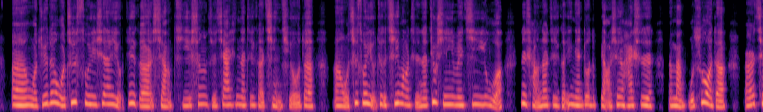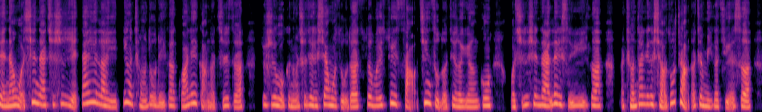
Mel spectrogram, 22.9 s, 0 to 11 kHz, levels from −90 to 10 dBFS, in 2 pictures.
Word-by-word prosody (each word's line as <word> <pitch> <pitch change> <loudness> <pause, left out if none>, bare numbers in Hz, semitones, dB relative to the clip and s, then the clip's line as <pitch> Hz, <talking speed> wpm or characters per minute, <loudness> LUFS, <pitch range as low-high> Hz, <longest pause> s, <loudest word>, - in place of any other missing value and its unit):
呃， 225 -2 +6
我 215 -3 +3
觉 245 +6 0
得 295 +2 +3
我 220 -6 +2
之 305 +8 +3
所 275 -4 0
以 240 - +1
现 265 +4 -2
在 260 - +1
有 225 -5 0
这 280 +1 +2
个 190 -3 +1
想 195 -2 -2
提 205 0 -4
升 250 +3 -4
职 215 -3 -4
加 230 +3 -1
薪 240 +1 -5
的 220 - +1
这 225 +1 -4
个 215 - -3
请 200 -4 -3
求 200 - -3
的 195 -2 0 0.2
呃， 205 -1 0
我 - - +1
之 295 - 0
所 285 -1 +4
以 - - +6
有 255 - +1
这 255 - -2
个 225 - +1
期 275 +6 +2
望 250 -4 0
值 225 - -4
呢？ 210 - +1
就 315 +9 +3
是 275 -4 -1
因 245 -1 +2
为 225 0 +4
基 245 +2 -2
于 235 - -1
我 190 -7 -1 0.2
日 275 -1 +3
常 215 -5 -2
的 220 +2 +3
这 220 -2 -2
个 200 - -3
一 250 - -1
年 220 -2 +3
多 235 +1 -1
的 215 - -3
表 220 0 -3
现 225 +3 0
还 210 0 +1
是， 215 -2 +1 0.2
嗯， 210 - -1
蛮 200 -3 +4
不 180 -3 -3
错 265 +5 +3
的。 175 -2 +2 0.3
而 220 +4 +1
且 250 -4 +1
呢， 200 +3 +3
我 195 -5 +1
现 310 +8 +2
在 230 -4 +1
其 230 +1 -8
实 250 +3 -4
也 215 -8 0
担 275 +4 0
任 305 -3 +3
了 220 -4 +2
一 165 -2 -1
定 295 - 0
程 200 -8 -3
度 115 - -1
的 100 - -2
一 95 - 0
个 205 - -3
管 195 +2 -1
理 280 +1 +3
岗 265 - -7
的 - - -4
职 205 +5 -3
责。 170 -3 -3 0.2
就 235 - -4
是 230 +1 -1
我 215 - +3
可 200 - -4
能 180 +1 0
是 225 +3 -5
这 225 - +2
个 205 - +2
项 230 +3 0
目 215 - +3
组 175 -3 -3
的 180 +1 +2
作 225 +5 -3
为 210 +1 0
最 265 +4 +2
早 245 - -4
进 295 -1 +4
组 - - -2
的 - - -3
这 210 - -2
个 180 - +3
员 175 0 0
工， 215 +1 +2 0.3
我 180 - 0
其 200 - -8
实 235 - 0
现 245 -2 -1
在 220 -3 +4
类 265 -2 +3
似 230 - -3
于 105 +2 +1
一 105 - -2
个 205 - 0 0.2
呃， 195 - -7
承 195 0 +2
担 255 +5 +1
了 - - -1
一 - - -1
个 245 - +2
小 215 -5 0
组 290 +2 +1
长 310 -1 +1
的 200 - -4
这 225 +1 +1
么 200 - +3
一 185 - -4
个 190 -1 -1
角 165 -4 -3
色。 185 -2 +1
220 Hz, 355 characters per minute, -20 LUFS, 200-245 Hz, 0.3 s, 呃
